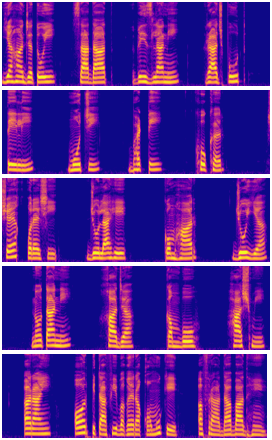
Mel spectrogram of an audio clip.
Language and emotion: Urdu, neutral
